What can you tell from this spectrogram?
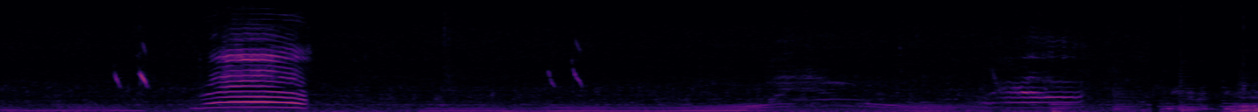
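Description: A domestic cat meowing: one loud meow about a second and a half in, then a long, low, drawn-out call, and a shorter, higher meow near the end.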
